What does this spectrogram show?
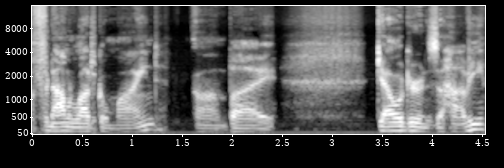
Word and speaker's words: Zahavi: Mind by Gallagher and Zahavi. I think it's Zavi is how it's pronounced.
